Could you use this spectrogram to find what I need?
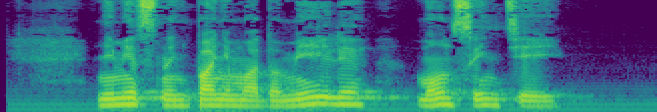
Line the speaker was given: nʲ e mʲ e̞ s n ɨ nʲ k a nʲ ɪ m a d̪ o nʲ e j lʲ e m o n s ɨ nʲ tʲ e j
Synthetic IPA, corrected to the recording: nʲ e mʲ e̞ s n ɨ nʲ p a nʲ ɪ m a d̪ o mʲ e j lʲ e m o n s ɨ nʲ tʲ e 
